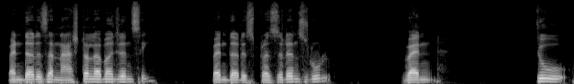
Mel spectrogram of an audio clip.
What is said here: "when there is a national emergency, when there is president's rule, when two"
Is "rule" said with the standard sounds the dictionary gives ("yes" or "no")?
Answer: yes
